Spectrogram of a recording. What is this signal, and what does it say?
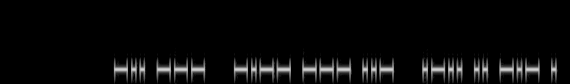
Morse code, heard as a keyed tone, about 28 wpm, 700 Hz. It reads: DO YOU LIKE
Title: Sentences from Top 1000 Words - Review Part 5 - 28wpm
